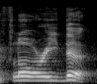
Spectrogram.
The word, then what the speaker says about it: Florida: Again, 3 syllables. America, Florida. 1, 2, 3, Florida.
